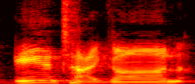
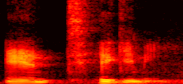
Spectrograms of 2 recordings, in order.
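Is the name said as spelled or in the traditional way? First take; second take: as spelled; traditional. First: The name is sounded out as it is spelled. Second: The name is said in its traditional pronunciation. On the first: The speaker calls it wrong. "it looks like it's spelled Antigone" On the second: The speaker calls it right. "but it's pronounced Antigone"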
